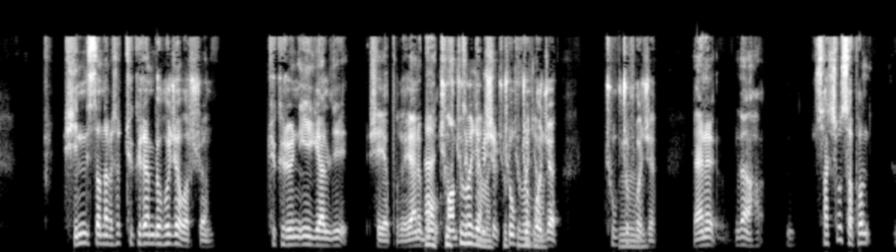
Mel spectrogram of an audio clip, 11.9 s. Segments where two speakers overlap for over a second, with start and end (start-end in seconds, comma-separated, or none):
5.7-7.3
